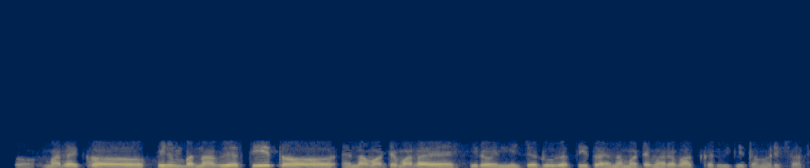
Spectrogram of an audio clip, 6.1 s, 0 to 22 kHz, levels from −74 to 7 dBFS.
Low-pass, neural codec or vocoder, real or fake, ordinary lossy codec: 3.6 kHz; none; real; AAC, 24 kbps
